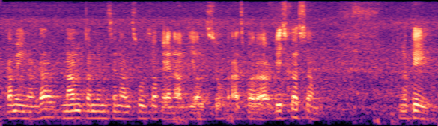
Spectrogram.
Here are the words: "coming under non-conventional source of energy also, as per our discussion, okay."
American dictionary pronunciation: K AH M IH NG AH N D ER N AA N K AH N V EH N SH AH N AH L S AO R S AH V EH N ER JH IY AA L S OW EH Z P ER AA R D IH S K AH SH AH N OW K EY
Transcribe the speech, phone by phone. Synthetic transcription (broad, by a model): K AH M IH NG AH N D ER N AA N K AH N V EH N S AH N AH L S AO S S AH P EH N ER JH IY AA L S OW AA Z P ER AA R D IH S K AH S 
